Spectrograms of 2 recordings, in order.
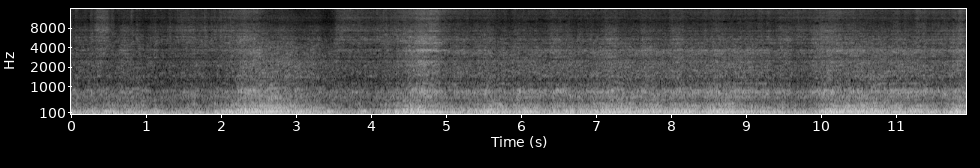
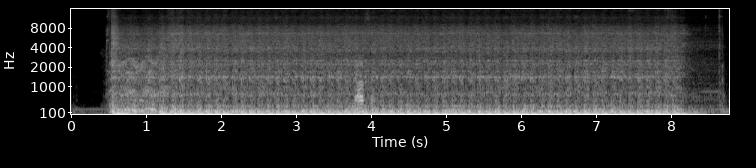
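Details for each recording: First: Fox Body Mustang ("Black Widow"), long-sitting, now runs clean with a deep rumble swelling on throttle blips and settling evenly; smoke clearing, owner suspects bad gas had sat in the fuel rails. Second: Fox Body Mustang ("Black Widow") after long sitting, slightly drained battery: starter churns evenly about eight seconds, engine never catches, not even a bark; spark later confirmed present.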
